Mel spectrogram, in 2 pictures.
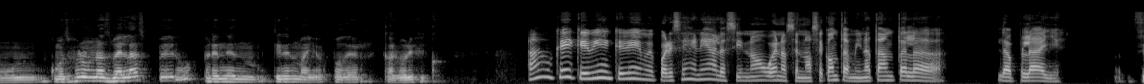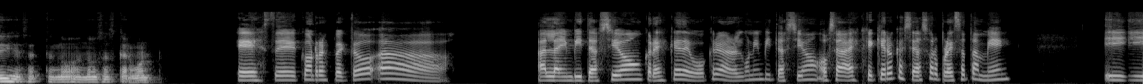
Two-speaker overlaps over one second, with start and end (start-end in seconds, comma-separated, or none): none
